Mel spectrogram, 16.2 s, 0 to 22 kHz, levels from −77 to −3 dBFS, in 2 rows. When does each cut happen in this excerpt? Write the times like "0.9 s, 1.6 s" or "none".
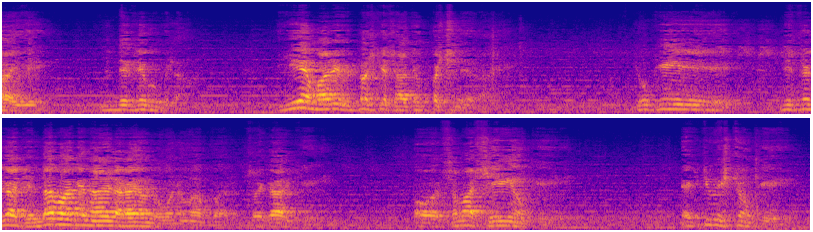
2.2 s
